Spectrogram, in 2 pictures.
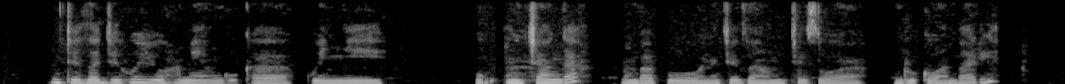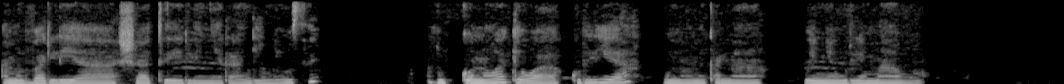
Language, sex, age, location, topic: Swahili, female, 18-24, Nakuru, education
